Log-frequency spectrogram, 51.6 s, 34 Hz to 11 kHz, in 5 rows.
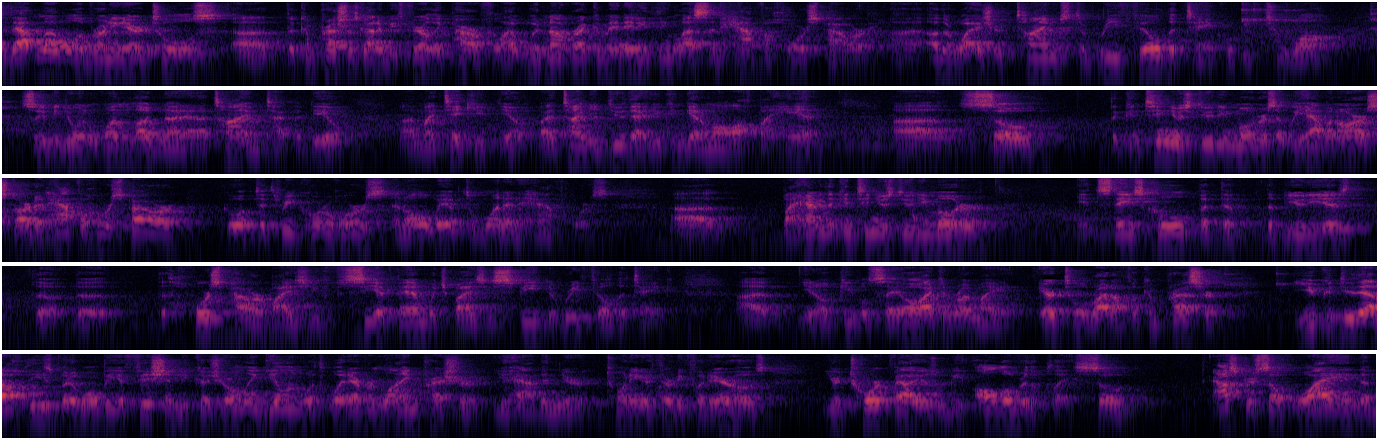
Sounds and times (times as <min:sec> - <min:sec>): Speech: 0:00.0 - 0:28.1, 0:28.7 - 0:51.5.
